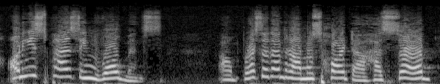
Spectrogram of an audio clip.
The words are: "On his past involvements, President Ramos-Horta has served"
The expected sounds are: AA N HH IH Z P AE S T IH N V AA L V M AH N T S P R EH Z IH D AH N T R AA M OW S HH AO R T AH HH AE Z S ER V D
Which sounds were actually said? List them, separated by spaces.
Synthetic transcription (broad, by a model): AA N HH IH S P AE S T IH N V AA L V M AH N T S P R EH S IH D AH N T R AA M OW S HH AO R T AH HH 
